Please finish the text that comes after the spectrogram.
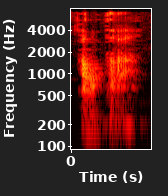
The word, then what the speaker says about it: alpha: of the Greek alphabet is Alpha so we say ah as in Father Alpha a as in Father invite you to to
